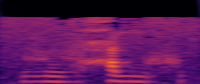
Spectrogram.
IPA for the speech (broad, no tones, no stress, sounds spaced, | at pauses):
v ɨ v ħ i xʷ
